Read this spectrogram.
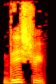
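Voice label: "dechu", French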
